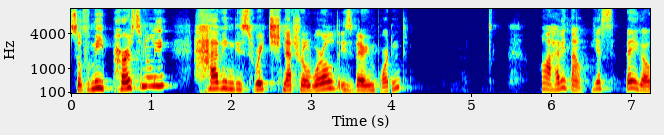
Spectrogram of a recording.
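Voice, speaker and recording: Speaking at a moderate pace with a fairly high pitch, a woman with a Finnish accent uses lively intonation and takes long, frequent pauses. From Finland. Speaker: biologist and science communicator. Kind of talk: conference talk. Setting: stage with audience. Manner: halting.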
